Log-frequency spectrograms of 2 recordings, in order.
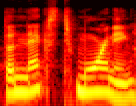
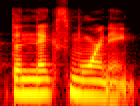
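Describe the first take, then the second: First: The t in next is pronounced. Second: The t in next is dropped. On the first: "하셔도 되는데" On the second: "빠르게 발음하다 보면은 ... 중간에 T 발음을 삭제하는 경우가 많습니다"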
